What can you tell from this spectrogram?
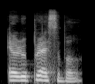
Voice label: "Irrepressible", Indian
